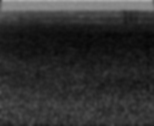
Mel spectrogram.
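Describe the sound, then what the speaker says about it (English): Strong wind blasting across an outdoor microphone on a very windy day near a Jeep Wrangler, a steady low roaring rush that fills the whole second with no voices. "it's very windy."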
